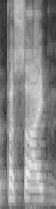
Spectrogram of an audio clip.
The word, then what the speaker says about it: Poseidon: I'm pretty sure, isn't that how you pronounce that? Le Poisson d'Ion Adventure? I am pretty sure you mean the Poseidon Adventure.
